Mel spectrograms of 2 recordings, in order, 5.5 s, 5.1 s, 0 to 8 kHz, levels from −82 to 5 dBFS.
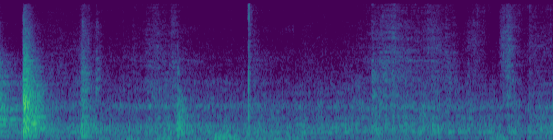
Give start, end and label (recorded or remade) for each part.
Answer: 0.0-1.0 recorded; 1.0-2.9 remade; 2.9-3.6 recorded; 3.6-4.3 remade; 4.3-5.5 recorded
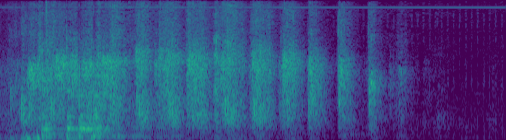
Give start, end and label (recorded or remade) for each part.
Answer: 0.0-5.1 recorded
